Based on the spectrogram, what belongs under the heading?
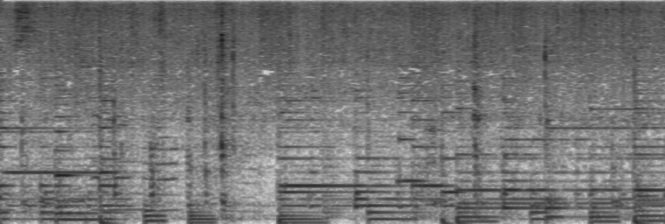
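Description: Diced pork and onions sizzling in a frying pan, stirred with a wooden spatula, under background music with a steady bass rhythm.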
